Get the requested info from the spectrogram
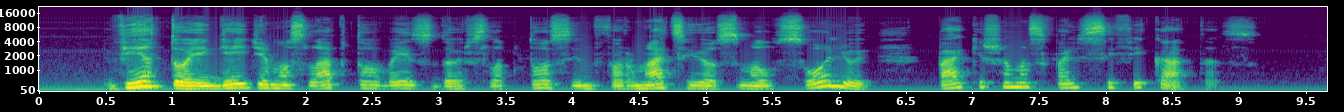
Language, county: Lithuanian, Vilnius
